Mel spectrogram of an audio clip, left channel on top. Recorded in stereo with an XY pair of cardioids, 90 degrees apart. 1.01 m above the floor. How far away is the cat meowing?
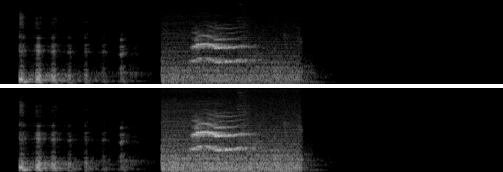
About 1.1 m.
